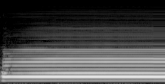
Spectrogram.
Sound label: F3, Bassoon Swel; Roland LCDP04 Orchestral Winds; 90 s Sample CDs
